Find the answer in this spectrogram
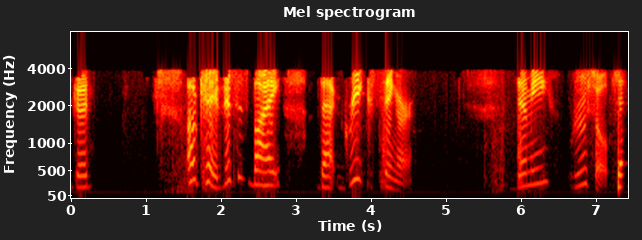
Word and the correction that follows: Demis: Demis. – Oh, you pronounce the S in the Greek?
